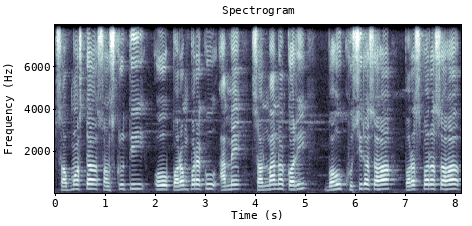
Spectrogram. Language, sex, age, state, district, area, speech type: Odia, male, 30-45, Odisha, Bhadrak, rural, spontaneous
